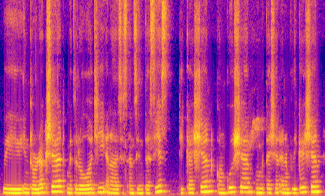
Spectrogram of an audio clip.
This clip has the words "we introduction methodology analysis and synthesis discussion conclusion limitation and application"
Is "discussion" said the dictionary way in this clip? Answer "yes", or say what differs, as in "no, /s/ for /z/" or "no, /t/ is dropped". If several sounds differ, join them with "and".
no, /s/ is dropped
